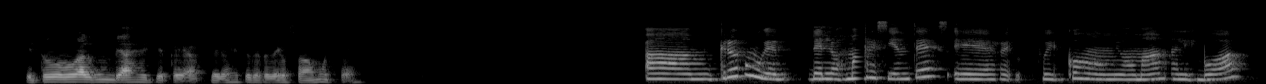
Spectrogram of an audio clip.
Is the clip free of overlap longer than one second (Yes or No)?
Yes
